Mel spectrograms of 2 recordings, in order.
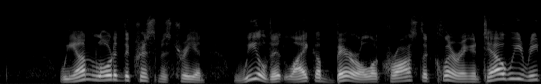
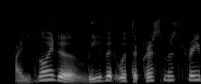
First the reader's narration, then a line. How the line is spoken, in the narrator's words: my son asked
